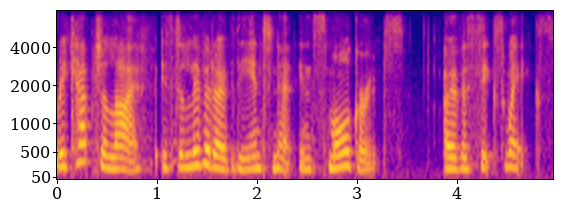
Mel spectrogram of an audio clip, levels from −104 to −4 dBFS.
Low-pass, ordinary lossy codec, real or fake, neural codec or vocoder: 7.2 kHz; Opus, 24 kbps; real; none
